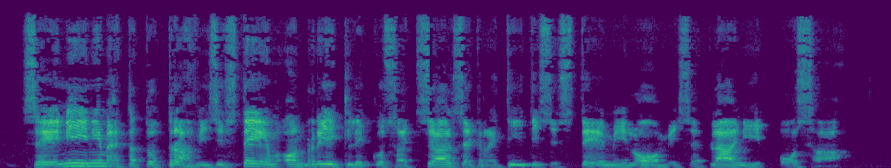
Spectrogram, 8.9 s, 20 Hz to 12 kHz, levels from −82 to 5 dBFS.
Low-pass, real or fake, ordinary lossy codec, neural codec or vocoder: 10.8 kHz; real; MP3, 48 kbps; none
